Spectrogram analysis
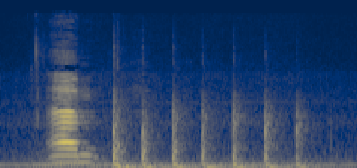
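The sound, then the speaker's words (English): Knocking on a door: a rapid, evenly spaced series of hard knocks follows a brief voiced sound, over a faint steady hum. “Somebody's at my door. I best That's go see who it is.”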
